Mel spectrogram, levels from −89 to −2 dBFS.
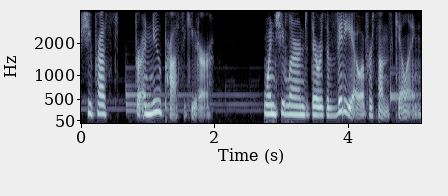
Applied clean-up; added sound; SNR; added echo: none; none; none; none.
